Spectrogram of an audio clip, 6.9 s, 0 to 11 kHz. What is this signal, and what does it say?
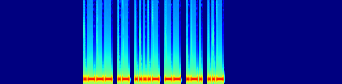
Morse code, heard as a keyed tone, about 27 wpm, 700 Hz. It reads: JA4MRU
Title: DXCC-100 Call Signs - 6 Characters - Repeated 2x - 28wpm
